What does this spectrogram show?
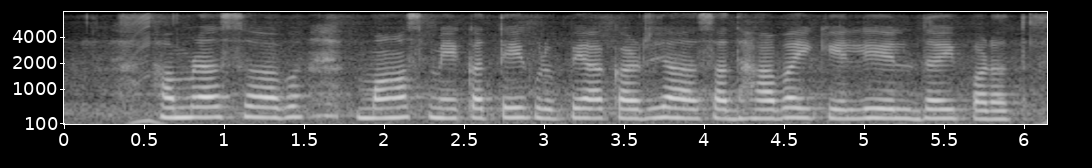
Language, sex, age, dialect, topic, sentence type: Maithili, female, 18-24, Southern/Standard, banking, question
